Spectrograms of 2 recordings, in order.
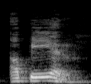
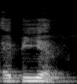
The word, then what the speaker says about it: appear: इसी तरह अगला वर्ड है दोस्तों APPEAR, अपेयर। अक्सर लोग बोल देते हैं अपीयर, लेकिन यह है वास्तव में दोस्तों अपेयर।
